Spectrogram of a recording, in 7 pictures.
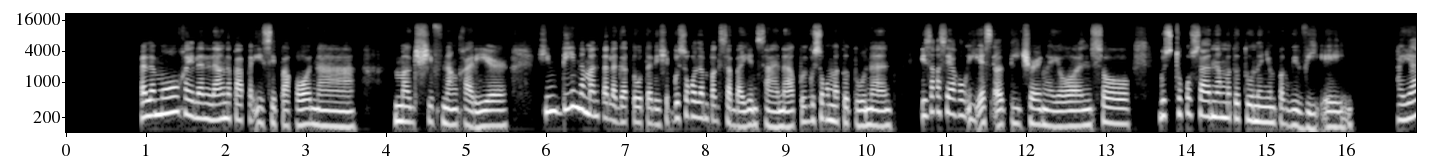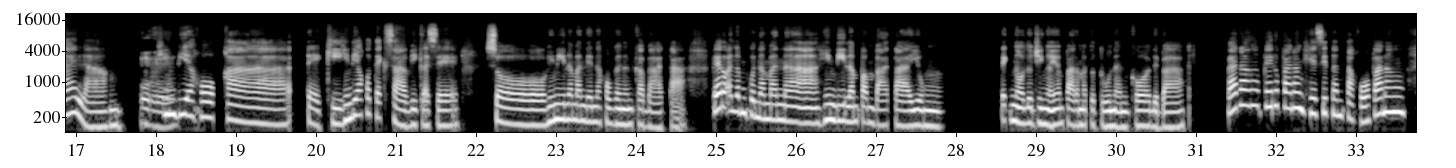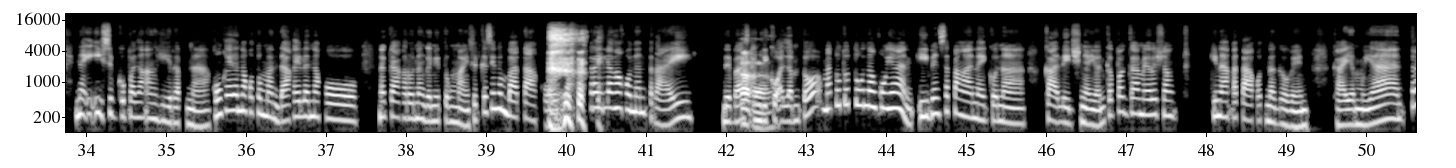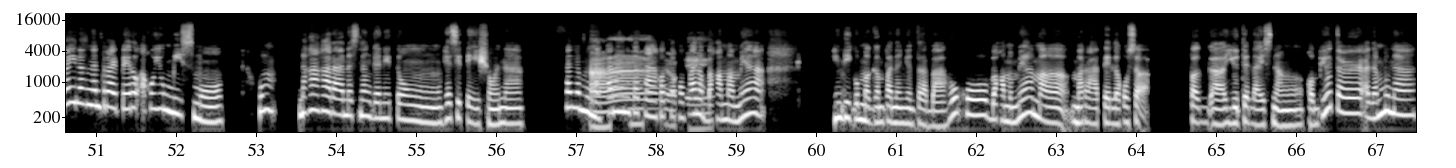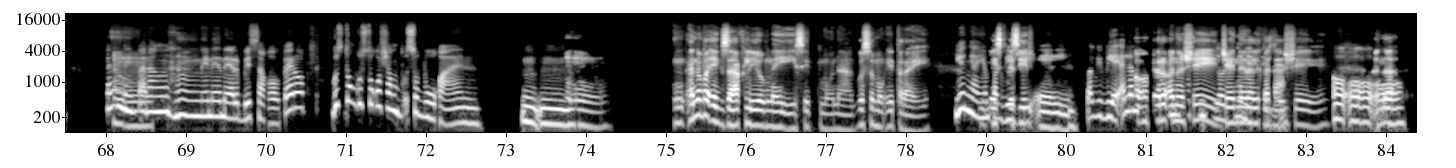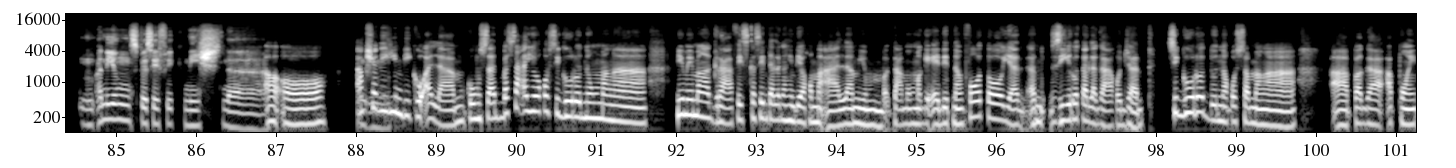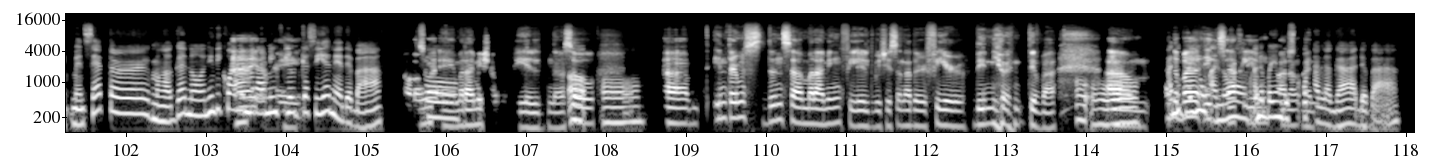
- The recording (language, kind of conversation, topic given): Filipino, advice, Paano ko haharapin ang takot na subukan ang bagong gawain?
- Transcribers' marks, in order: in English: "tech-savy"; in English: "hesitant"; in English: "hesitation"; drawn out: "Ah"; in English: "utilize"; other background noise; in English: "which is another fear"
